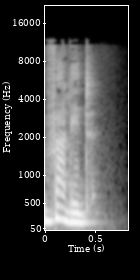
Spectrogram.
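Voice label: "valid", British English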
